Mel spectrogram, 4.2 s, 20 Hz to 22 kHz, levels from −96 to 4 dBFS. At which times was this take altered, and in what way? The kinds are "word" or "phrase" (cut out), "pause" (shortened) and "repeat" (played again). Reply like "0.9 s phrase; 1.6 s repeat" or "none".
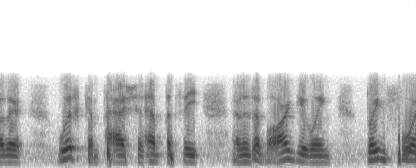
1.4 s word; 2.5 s word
